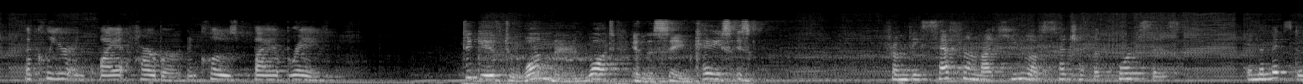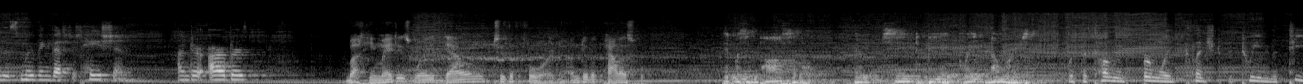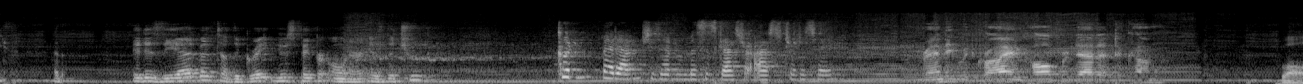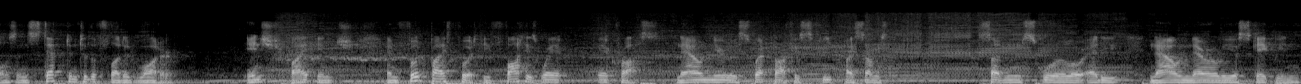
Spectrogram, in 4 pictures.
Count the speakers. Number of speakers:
ten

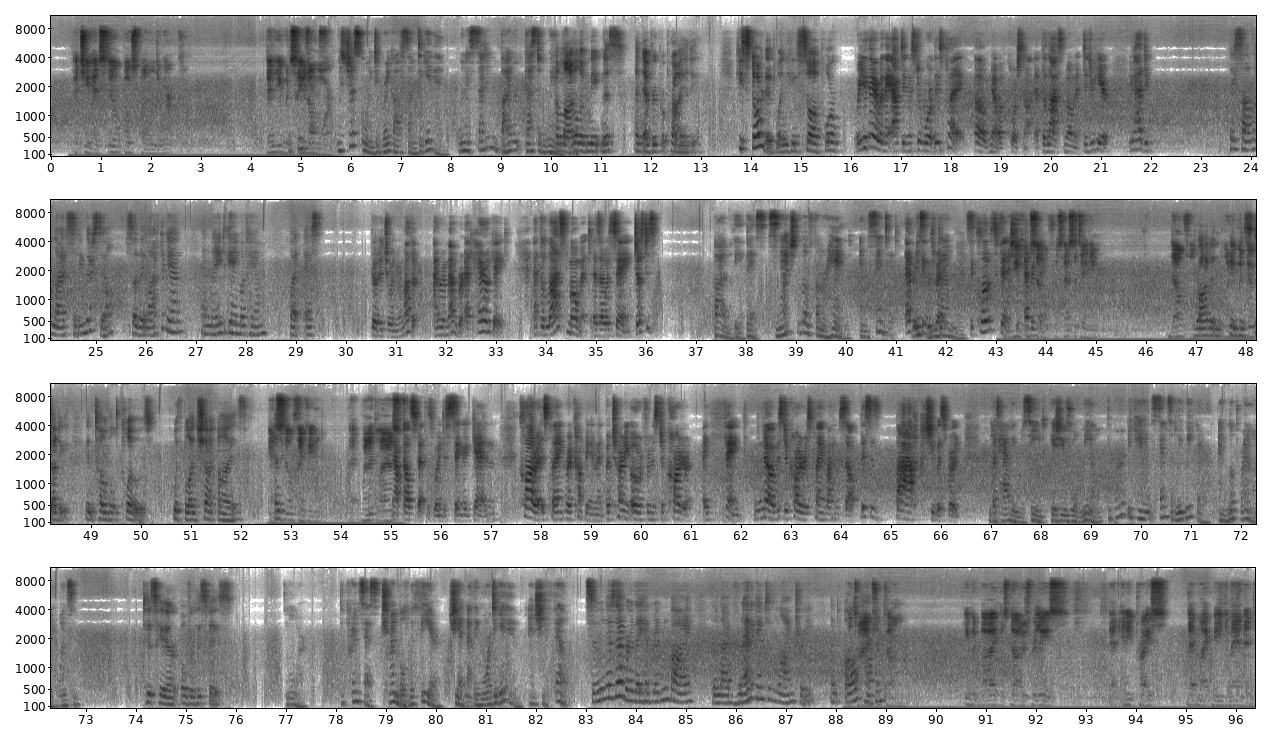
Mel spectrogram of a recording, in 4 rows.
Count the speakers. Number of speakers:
five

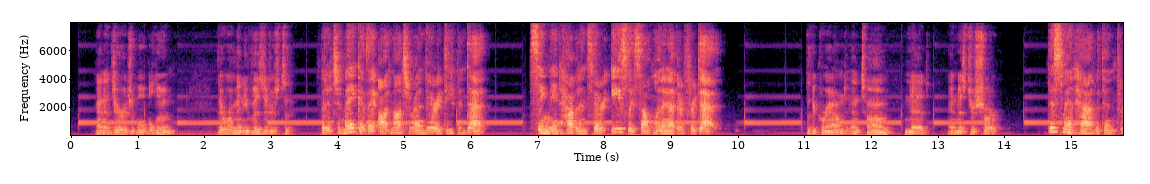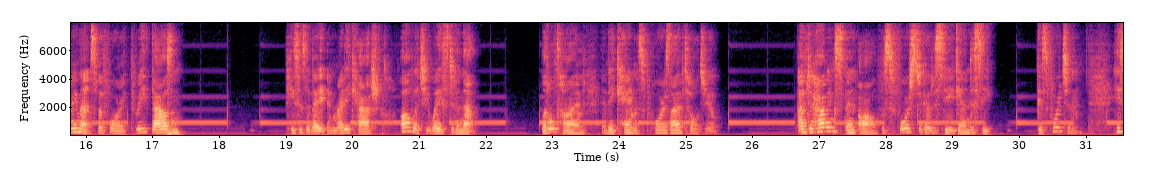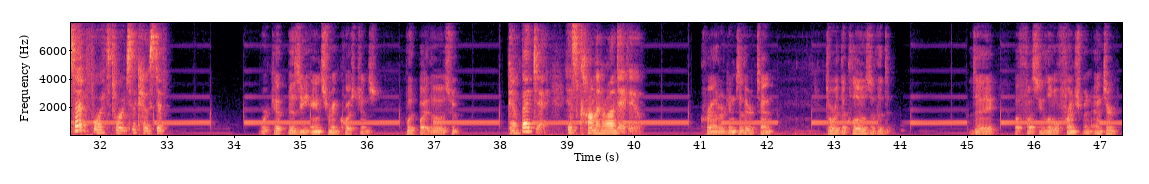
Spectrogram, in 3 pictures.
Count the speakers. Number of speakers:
two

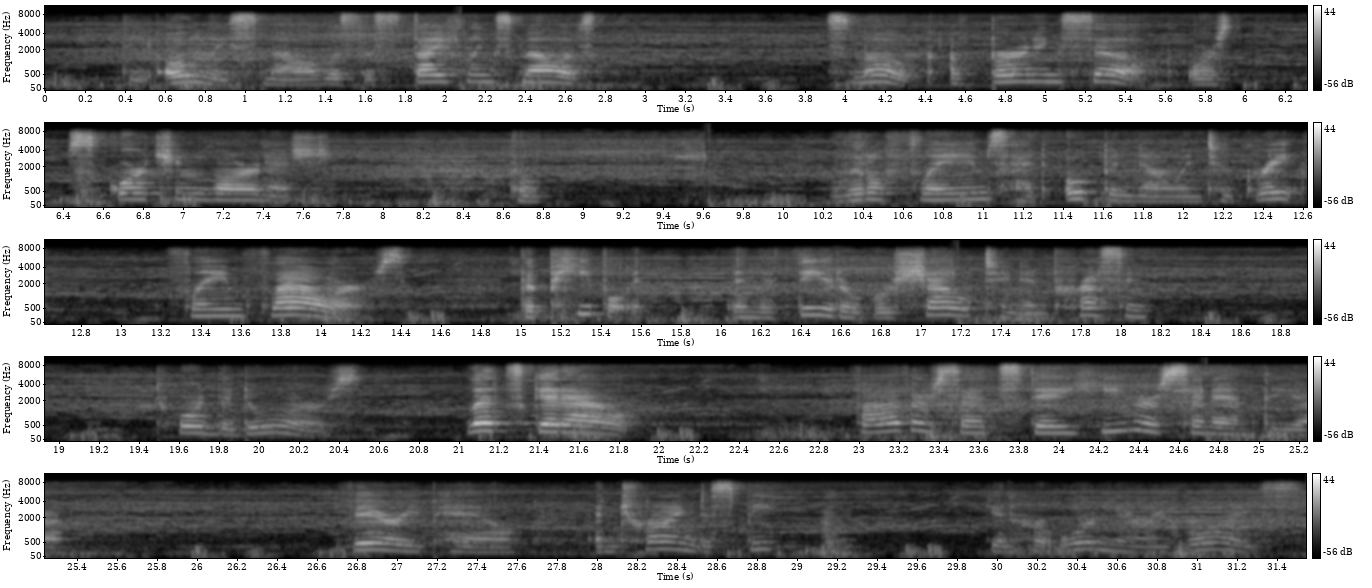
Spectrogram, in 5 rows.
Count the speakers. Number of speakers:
one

